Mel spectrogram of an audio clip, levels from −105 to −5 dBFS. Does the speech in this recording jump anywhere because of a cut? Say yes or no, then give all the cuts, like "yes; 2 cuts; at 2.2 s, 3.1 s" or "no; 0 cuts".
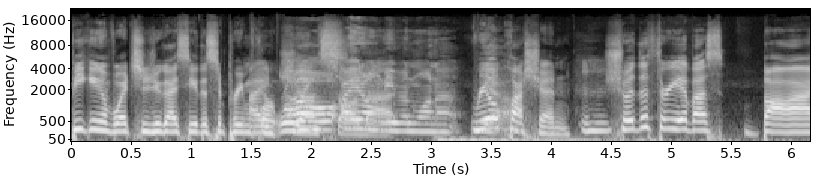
yes; 1 cut; at 3.2 s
